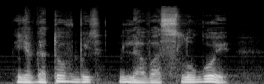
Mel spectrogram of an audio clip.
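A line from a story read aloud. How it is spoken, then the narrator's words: Doctor's exclamation. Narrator (Russian): воскликнул доктор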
